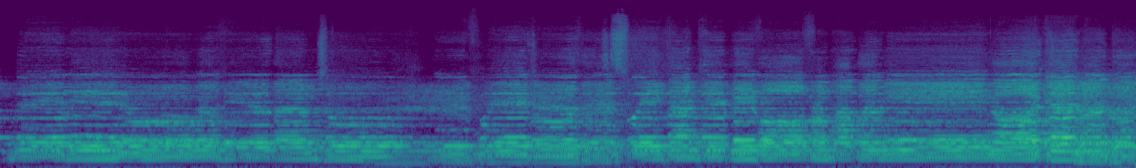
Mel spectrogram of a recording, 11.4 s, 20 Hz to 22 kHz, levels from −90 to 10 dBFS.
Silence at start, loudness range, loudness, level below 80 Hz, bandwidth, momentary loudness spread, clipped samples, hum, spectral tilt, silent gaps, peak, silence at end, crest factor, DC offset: 0 s; 5 LU; -31 LUFS; -72 dBFS; 16.5 kHz; 9 LU; under 0.1%; none; -4.5 dB/octave; none; -12 dBFS; 0 s; 20 dB; under 0.1%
